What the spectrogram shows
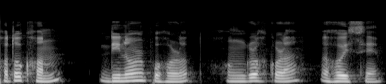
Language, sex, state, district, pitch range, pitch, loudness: Assamese, male, Assam, Sonitpur, 140-165 Hz, 150 Hz, -18 LUFS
